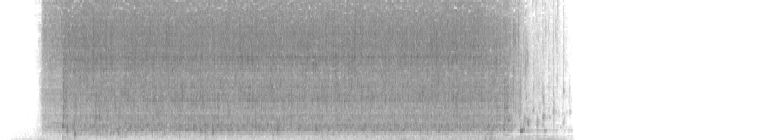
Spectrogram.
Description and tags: water running from a tap - shorter version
